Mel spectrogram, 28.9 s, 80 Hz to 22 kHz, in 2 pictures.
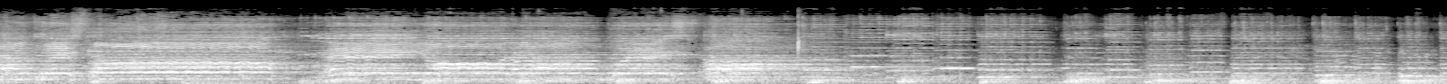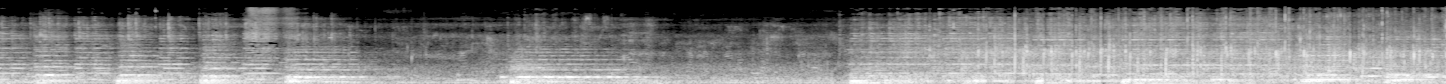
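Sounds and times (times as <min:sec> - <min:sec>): choir singing a hymn: 0:00.0 - 0:08.6
guitars strumming and plucking: 0:07.0 - 0:18.3.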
